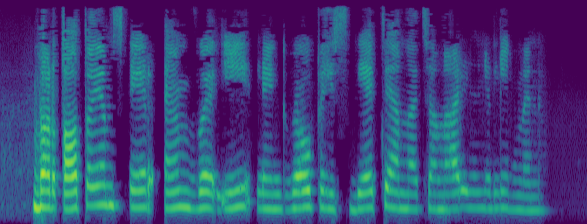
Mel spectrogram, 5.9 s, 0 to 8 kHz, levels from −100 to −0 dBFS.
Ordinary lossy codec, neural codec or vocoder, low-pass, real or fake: MP3, 32 kbps; codec, 16 kHz, 1 kbps, X-Codec, HuBERT features, trained on general audio; 7.2 kHz; fake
